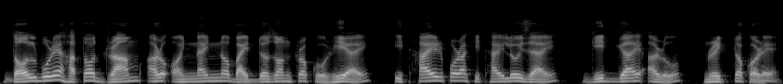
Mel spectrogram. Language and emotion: Assamese, neutral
